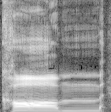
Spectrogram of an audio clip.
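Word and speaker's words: calm: داون کام یعنی آرام قبلا گفتیم عش ناخواناست و آشم آ کشیده است کام مثل تاک اینجا کام دون او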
